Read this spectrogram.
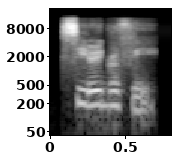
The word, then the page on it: serigraphy: Indian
